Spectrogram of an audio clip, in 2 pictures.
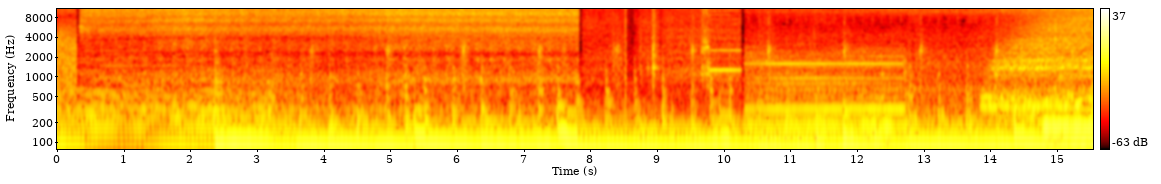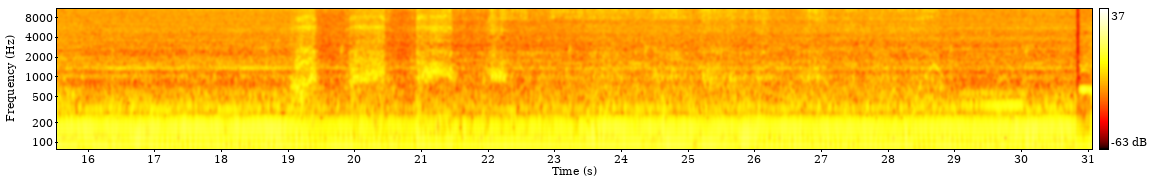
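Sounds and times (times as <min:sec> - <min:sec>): cnc machine motor hum: 0:13.8 - 0:31.0.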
